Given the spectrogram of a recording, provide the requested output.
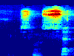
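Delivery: "Le son S" whispered, hissing the S; hissed S sound. Shown as a demonstration. Teacher isolating the S sound, whispered. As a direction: breathe out the S softly. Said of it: "j'entends d'abord le son S".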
